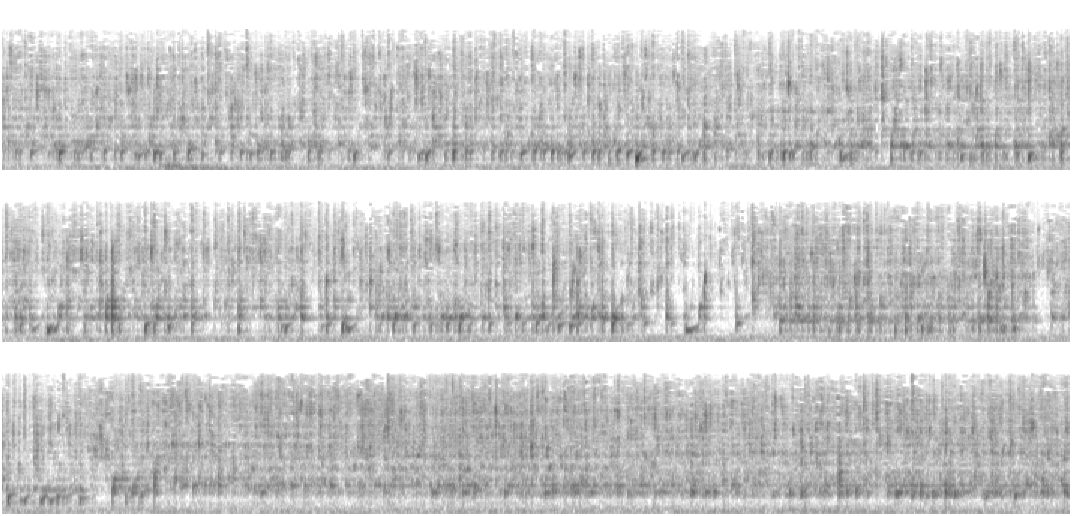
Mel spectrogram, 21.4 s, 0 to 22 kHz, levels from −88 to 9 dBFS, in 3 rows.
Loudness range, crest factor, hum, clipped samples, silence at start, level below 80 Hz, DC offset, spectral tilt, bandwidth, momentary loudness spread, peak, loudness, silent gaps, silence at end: 3 LU; 28 dB; none; under 0.1%; 0 s; -60 dBFS; under 0.1%; -1.5 dB/octave; 11.5 kHz; 6 LU; -10 dBFS; -36 LUFS; none; 0 s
